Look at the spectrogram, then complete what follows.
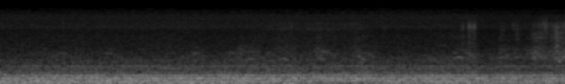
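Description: A steady, low motor drone holding several even pitches throughout.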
